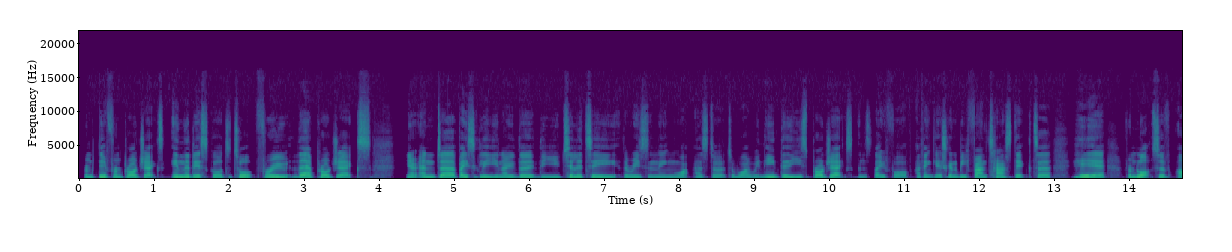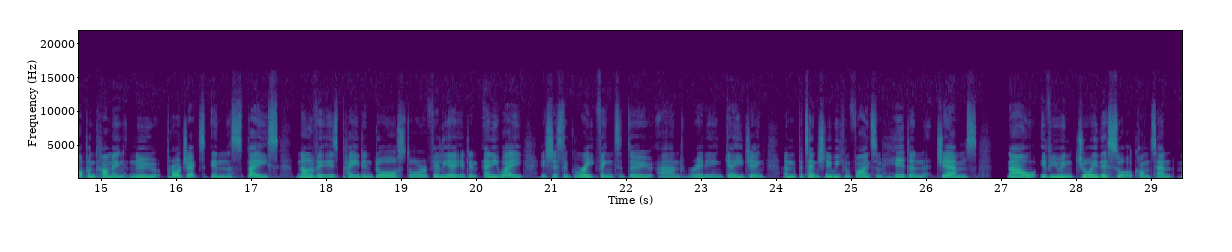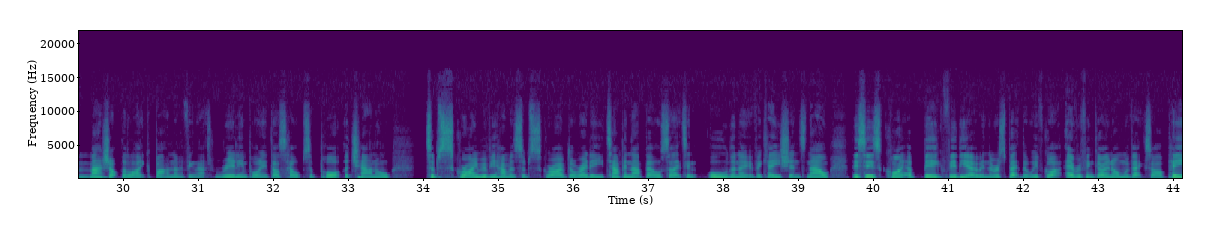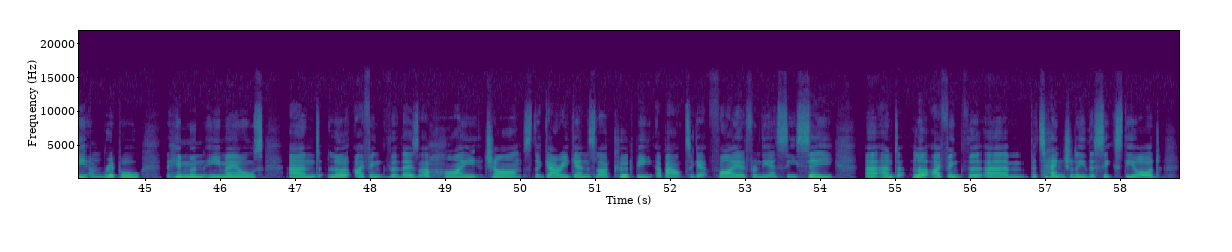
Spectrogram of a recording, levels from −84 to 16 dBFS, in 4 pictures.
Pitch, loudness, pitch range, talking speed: 115 Hz, -30 LUFS, 105-130 Hz, 180 wpm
